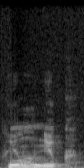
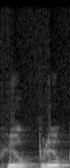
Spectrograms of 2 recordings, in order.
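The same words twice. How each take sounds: First: "ह्युमन्युक" with m-n in place of p-r; बियप की मियम sound. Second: Said in the usual way. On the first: Shown as a demonstration. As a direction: close on m, then n in "ह्युमन्युक". ("ह्युमन्युक" में प-र बदलकर म-न) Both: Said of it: "ये pronounce होगा".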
